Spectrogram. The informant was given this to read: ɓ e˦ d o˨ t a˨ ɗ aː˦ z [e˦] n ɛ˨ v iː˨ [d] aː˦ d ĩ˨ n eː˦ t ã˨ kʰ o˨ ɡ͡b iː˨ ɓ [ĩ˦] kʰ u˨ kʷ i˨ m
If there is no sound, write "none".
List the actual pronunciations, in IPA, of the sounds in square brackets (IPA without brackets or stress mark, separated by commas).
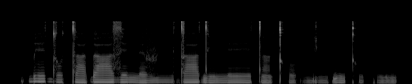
e˦, d, ĩ˦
